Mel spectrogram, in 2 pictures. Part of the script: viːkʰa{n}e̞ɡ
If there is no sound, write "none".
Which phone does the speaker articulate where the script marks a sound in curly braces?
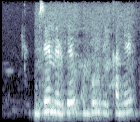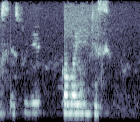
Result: n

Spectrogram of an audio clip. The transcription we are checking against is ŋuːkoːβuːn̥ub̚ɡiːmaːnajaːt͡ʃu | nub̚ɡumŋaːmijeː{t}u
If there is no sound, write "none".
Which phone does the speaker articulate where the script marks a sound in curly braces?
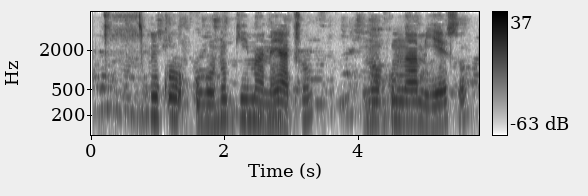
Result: s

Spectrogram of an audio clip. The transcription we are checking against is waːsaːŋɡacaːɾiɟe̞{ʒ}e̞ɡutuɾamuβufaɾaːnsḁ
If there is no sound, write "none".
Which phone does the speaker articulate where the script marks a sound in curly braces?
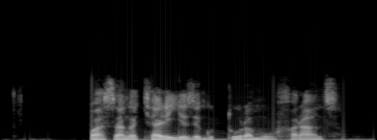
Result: z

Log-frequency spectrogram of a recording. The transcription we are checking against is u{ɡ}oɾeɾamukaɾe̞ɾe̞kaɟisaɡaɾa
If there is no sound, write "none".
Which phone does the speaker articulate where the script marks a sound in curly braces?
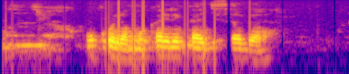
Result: k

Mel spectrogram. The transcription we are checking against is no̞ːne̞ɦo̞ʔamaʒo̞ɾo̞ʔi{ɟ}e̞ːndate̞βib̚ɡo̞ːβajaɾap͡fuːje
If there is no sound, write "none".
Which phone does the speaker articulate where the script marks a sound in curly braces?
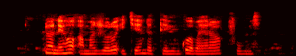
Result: c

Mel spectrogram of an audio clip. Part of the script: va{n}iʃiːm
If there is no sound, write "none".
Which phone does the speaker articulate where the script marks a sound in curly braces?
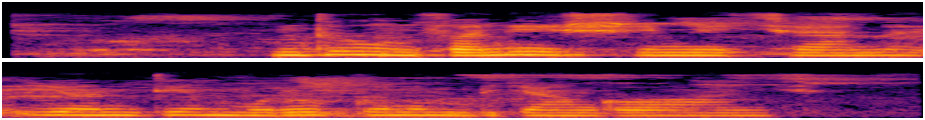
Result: n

